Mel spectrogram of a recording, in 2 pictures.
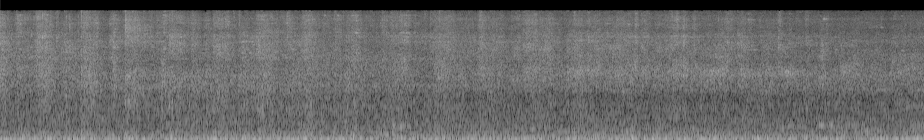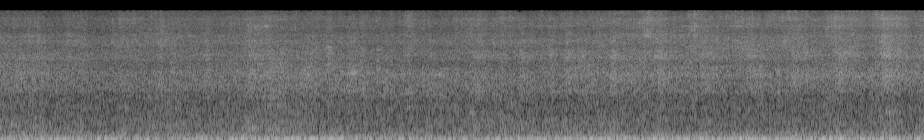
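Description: Freight train of boxcars and covered hopper cars rolling past, a steady low rumble of steel wheels on the rails.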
